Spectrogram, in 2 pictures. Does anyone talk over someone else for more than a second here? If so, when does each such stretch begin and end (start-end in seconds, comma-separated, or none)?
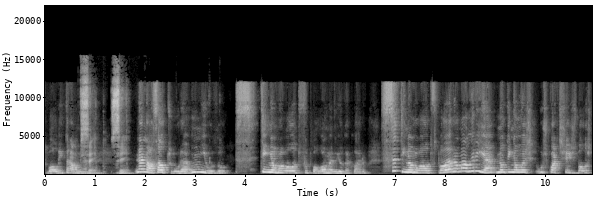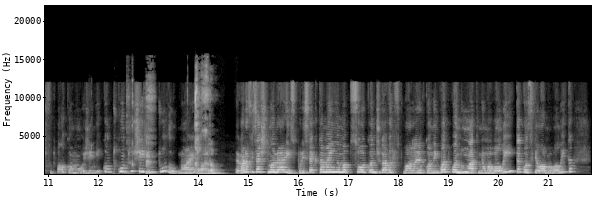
none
